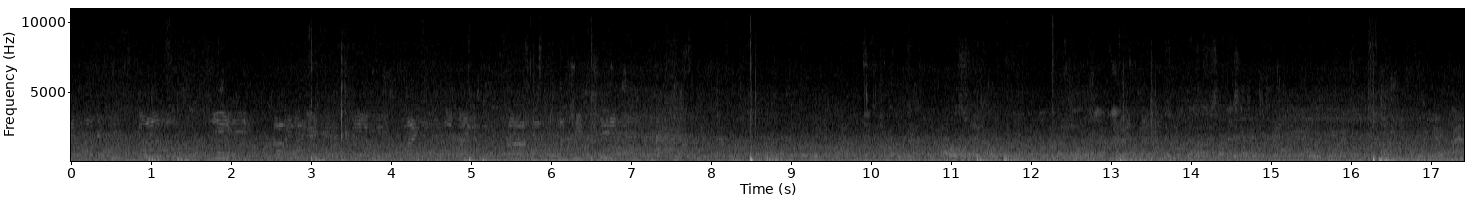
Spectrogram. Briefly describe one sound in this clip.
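Footballs are kicked with dull thuds outdoors.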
